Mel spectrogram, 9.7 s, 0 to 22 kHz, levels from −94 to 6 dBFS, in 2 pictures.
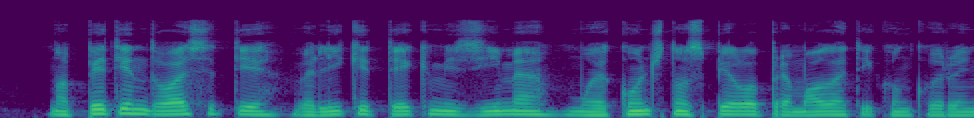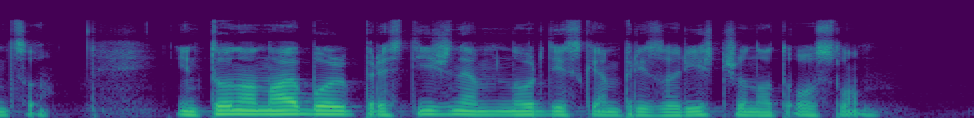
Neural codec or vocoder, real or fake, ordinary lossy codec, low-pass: none; real; none; 10.8 kHz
